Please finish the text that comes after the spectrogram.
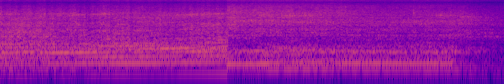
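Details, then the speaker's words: Turbocharged car, idling; fast faint puffing tick on exhaust note; air felt at top of passenger-side header/manifold turbo V-band clamp, confirming exhaust leak. "all right well I pretty much confirmed there is some kind of leak right there um I definitely felt some air at the top of the v-band"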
